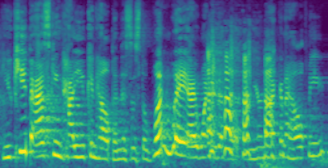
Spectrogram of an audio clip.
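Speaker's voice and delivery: replaying the grudge, half-laughing at it; furious at parents. Complaining to her parents who won't co-sign, mock-furious. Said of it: "I was furious with them".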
